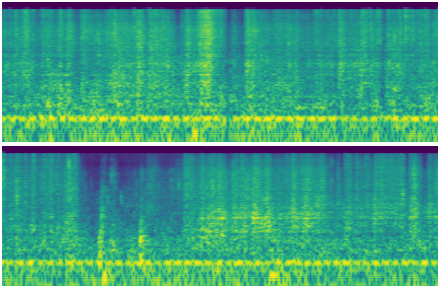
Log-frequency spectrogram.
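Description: Quiet room tone: a steady low hum with faint, scattered handling noises, a slightly louder one about two and a half seconds in.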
